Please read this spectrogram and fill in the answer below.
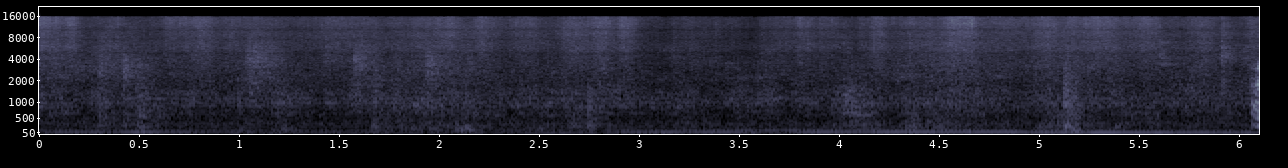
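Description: Faint rustling and crinkling of a tangled tinsel garland being pulled through the hands and draped on an artificial Christmas tree, over a low steady hum.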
